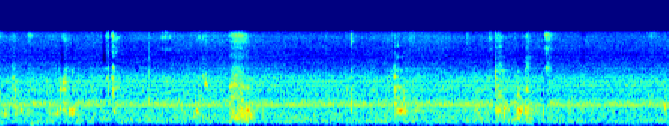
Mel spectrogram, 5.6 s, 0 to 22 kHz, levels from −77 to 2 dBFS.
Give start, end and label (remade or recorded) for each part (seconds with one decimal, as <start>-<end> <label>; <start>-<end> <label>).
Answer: 0.0-0.9 remade; 0.9-1.4 recorded; 1.4-2.4 remade; 2.4-3.2 recorded; 3.2-3.7 remade; 3.7-4.4 recorded; 4.4-5.6 remade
